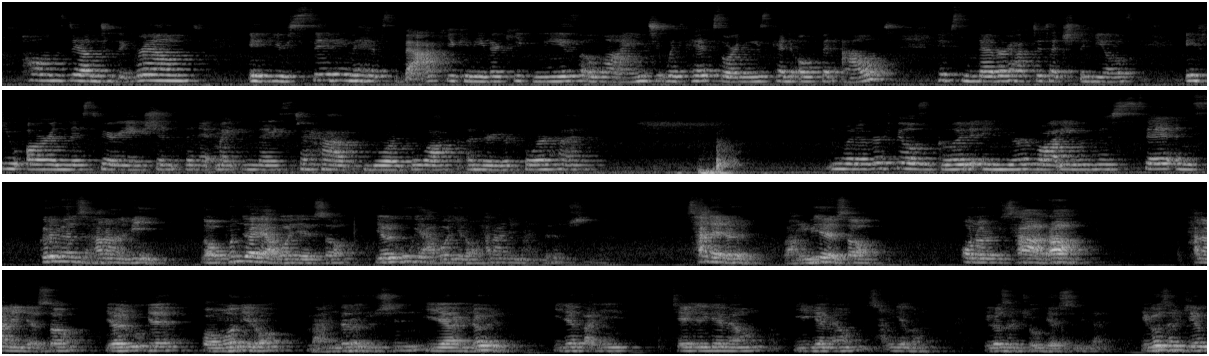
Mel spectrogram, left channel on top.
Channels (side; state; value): both; different; correlation 0.00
